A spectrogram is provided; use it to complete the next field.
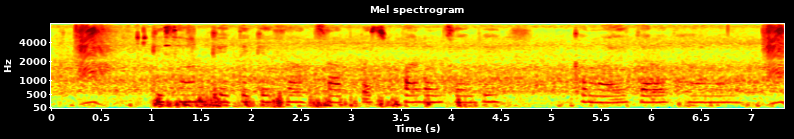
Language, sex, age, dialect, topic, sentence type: Bhojpuri, female, 18-24, Western, agriculture, statement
